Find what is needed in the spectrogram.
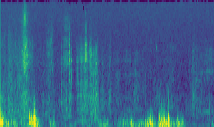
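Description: Footsteps on grass with irregular thuds, and the rustle and knock of clothing and fishing gear (rod, landing net, rod tube) as a man walks.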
